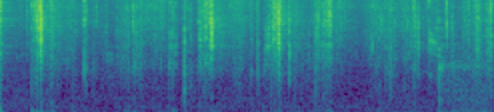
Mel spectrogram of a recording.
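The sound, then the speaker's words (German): A deck of playing cards being shuffled during a tabletop card game: papery riffling and crisp flicking snaps, with a few sharper bursts standing out over a soft, continuous rustle. “Durchsuchen wir die obersten drei Karten unseres Decks nach einem Zauber. Haben keinen gefunden. Und mischen unser Deck.”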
